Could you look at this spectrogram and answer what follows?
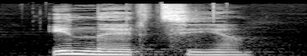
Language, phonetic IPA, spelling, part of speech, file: Ukrainian, [iˈnɛrt͡sʲijɐ], інерція, noun, Uk-інерція.ogg
- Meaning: inertia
